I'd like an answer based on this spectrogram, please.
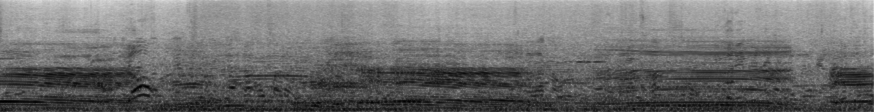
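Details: Cattle unloading from a truck at a market: sustained, overlapping moos from several animals, some rising then dropping, mixed with human voices and a busy mechanical hum.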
